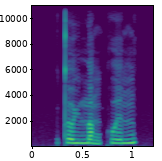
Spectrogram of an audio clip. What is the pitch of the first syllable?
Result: low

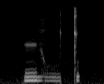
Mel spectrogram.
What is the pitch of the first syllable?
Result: high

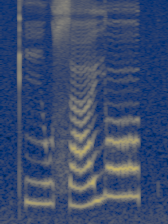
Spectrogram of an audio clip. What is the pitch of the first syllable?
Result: low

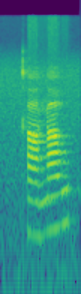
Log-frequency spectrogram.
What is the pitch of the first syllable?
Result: low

